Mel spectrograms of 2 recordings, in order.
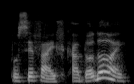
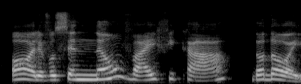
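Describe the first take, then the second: First: Lower, matter-of-fact statement ending on a falling "dodói"; low, falling verdict on "dodói"; what the child hears. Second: Put-on slow, spaced-out "não" as if reassuring a child; deliberate demo sentence with a weighted "não"; stress on NÃO. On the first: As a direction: drop the voice and state "vai ficar" plainly. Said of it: "O que que você tá dizendo pra criança?". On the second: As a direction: lean slowly on "não", then let "dodói" fall. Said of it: "quando você fala assim". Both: Shown as a demonstration.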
